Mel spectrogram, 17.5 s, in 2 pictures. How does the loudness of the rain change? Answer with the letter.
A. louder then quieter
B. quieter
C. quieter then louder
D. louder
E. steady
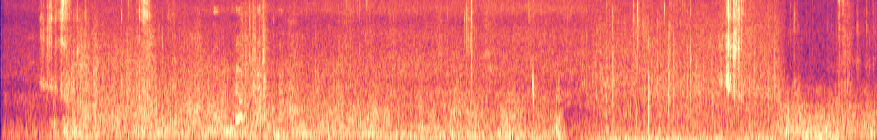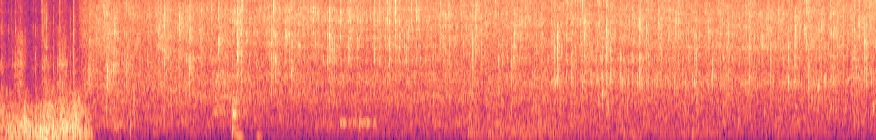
E.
